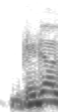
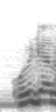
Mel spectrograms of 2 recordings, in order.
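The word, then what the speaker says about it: Widal: ভিডাল test ঠিক আছে ভিডাল test উইডাল হওয়ার কথা তাই না উইডাল না হয় এখানে হবে ভিডাল টেস্ট ঠিক আছে খেয়াল থাকবে তো স্যার এক বছর যাবত এই উইডাল টেস্ট উচ্চারণ করে আসতেছি স্যার আচ্ছা এখন দেখি যখন যখন তোমরা ডাক্তার হবা এবং ইয়ে এখন পড়তেছো তার যেন উচ্চারণ তোমরা যেন উইডার যেন না করো ভিটাল টেস্ট বলবা ঠিক আছে কিছু কিছু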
